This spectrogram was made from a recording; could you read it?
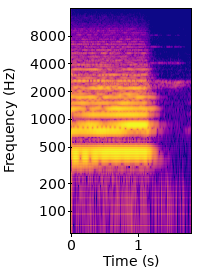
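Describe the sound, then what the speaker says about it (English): A long, steady siren sounds at half-time of an Australian football semi-final between Kilarney Vale and Cardiff, loud and continuous for about a second before cutting off and fading, with no talk over it. "There's a siren sound."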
